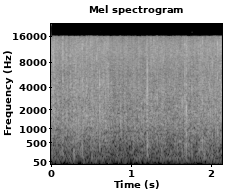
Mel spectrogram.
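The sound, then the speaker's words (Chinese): Raindrops patter densely on an umbrella on a rainy, misty day, a steady bright crackle of countless small taps with a few sharper drops standing out, heard alone without voices. “听一下，这个雨滴滴答答打在雨伞上的声音，就像一首歌一样那么美。”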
